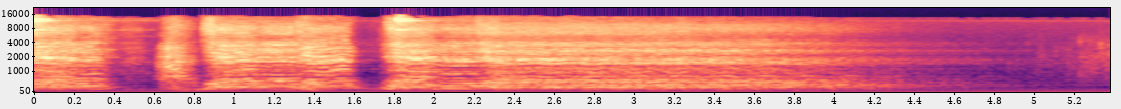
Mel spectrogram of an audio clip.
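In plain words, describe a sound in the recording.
A band plays music.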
